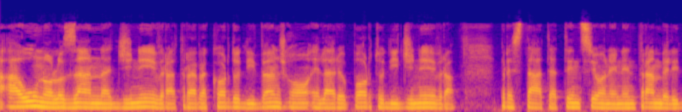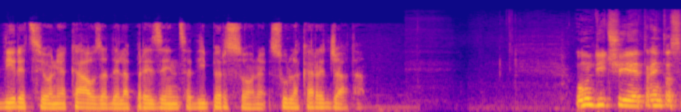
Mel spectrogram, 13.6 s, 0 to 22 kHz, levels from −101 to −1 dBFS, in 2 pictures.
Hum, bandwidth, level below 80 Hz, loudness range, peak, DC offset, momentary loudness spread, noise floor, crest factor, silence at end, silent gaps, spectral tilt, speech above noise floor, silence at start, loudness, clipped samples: none; 14 kHz; -48 dBFS; 6 LU; -2 dBFS; under 0.1%; 7 LU; -62 dBFS; 18 dB; 0 s; none; -5 dB/octave; 43 dB; 0 s; -19 LUFS; under 0.1%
